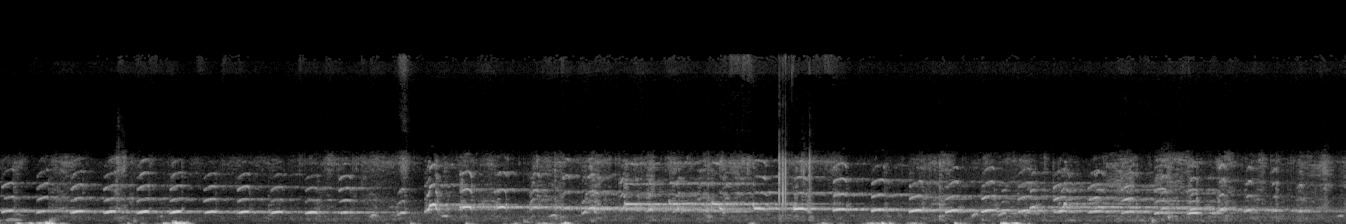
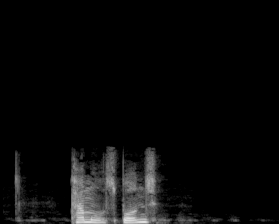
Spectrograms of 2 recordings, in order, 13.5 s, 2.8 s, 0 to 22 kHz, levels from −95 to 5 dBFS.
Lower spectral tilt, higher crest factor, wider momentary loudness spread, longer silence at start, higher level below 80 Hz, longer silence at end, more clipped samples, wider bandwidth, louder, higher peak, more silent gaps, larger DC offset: second, -4 dB/octave vs -6.5 dB/octave; about the same, 22 dB vs 18 dB; about the same, 10 LU vs 9 LU; second, 0 s vs 0.7 s; first, -38 dBFS vs -64 dBFS; second, 0 s vs 1.25 s; neither; first, 16.5 kHz vs 7.2 kHz; second, -25 LUFS vs -17 LUFS; about the same, -4 dBFS vs -2 dBFS; neither; neither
